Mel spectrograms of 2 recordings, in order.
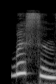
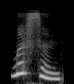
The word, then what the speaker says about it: listen: Listen. Silent T. Listen.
